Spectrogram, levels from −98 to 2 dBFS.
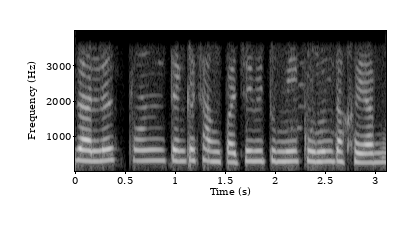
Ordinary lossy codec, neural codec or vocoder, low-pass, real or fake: none; none; 3.6 kHz; real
